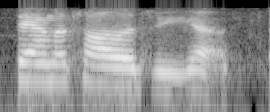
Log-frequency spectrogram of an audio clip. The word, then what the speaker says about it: thanatology: Did I pronounce that right, thanatology? – Thanatology, yes. – Thanatology, okay. I stuck an extra N in there.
